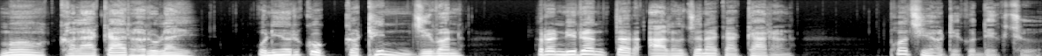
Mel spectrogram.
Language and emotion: Nepali, sad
